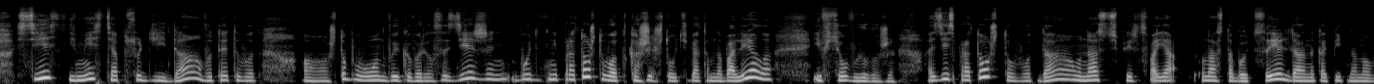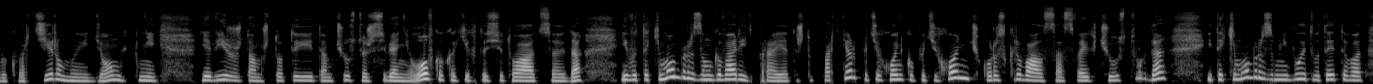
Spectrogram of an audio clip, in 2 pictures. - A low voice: No, high, 190 Hz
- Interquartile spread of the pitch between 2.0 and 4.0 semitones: No, average, 5.2 semitones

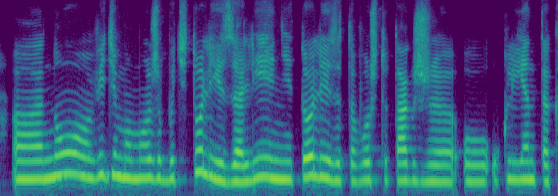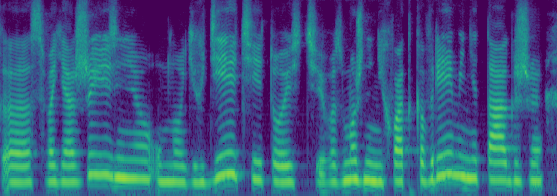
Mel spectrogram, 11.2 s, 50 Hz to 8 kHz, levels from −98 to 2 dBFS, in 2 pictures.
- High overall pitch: Yes, high, 225 Hz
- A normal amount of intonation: Yes, average, 3.1 semitones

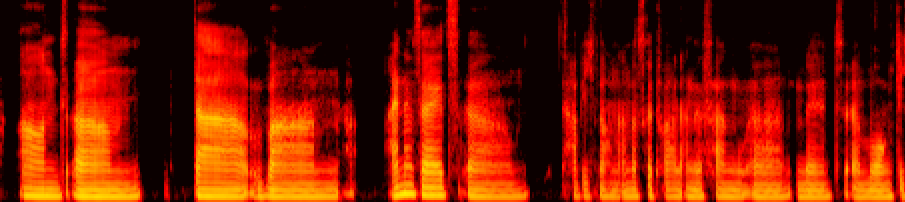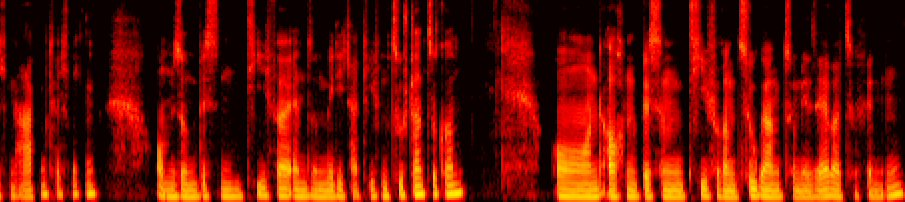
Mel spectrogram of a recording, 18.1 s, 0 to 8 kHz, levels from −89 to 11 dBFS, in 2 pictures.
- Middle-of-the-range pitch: No, very low, 95 Hz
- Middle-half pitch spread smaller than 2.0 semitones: Yes, narrow, 1.6 semitones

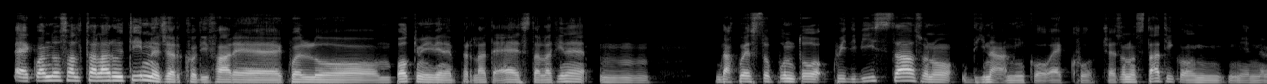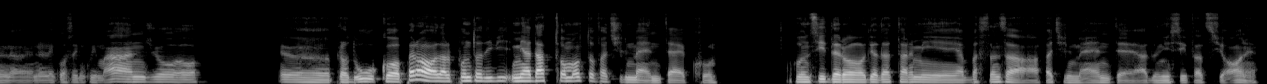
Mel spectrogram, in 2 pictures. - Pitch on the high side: No, low, 110 Hz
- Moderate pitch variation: Yes, average, 4.6 semitones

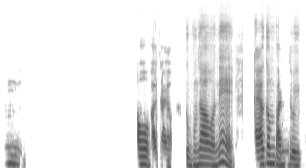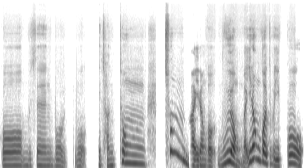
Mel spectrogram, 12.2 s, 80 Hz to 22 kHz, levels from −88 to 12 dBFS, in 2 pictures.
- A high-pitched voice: No, medium, 160 Hz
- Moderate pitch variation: Yes, average, 4.5 semitones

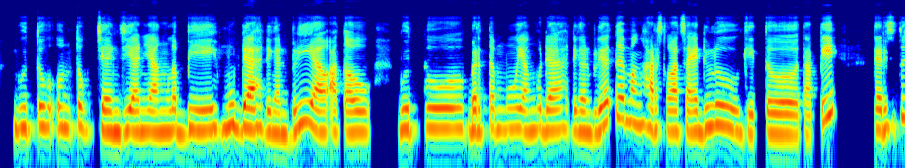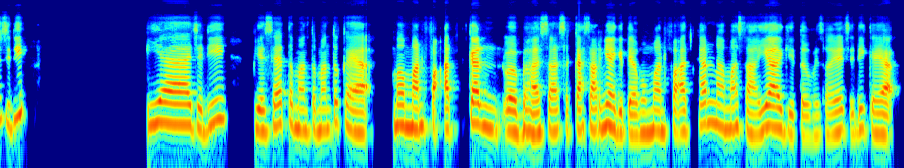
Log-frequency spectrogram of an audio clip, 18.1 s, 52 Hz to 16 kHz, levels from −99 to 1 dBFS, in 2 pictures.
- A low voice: No, high, 190 Hz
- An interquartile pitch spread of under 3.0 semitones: Yes, narrow, 2.5 semitones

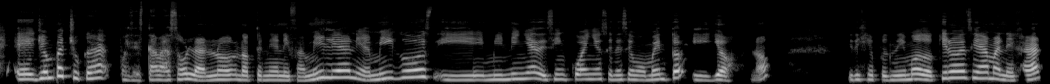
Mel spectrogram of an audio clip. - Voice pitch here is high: Yes, high, 225 Hz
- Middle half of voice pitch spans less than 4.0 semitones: No, average, 4.7 semitones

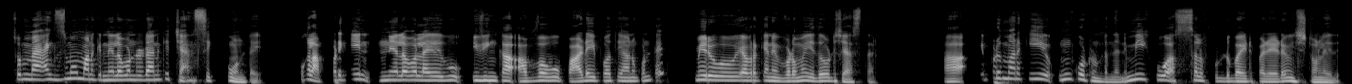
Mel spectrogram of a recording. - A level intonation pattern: No, wide, 5.6 semitones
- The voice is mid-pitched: Yes, medium, 180 Hz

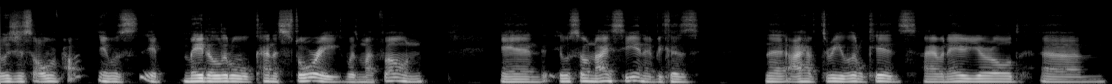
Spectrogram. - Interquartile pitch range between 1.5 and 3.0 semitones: Yes, narrow, 2.5 semitones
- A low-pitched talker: Yes, low, 130 Hz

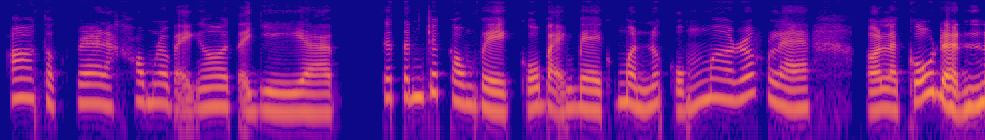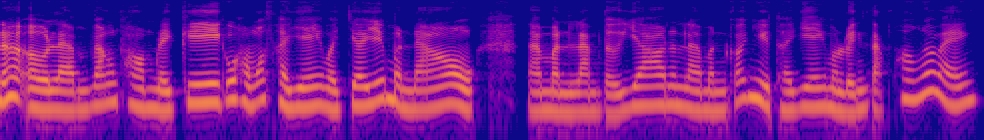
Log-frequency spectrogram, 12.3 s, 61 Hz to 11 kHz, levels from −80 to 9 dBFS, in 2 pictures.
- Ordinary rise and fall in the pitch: Yes, average, 4.7 semitones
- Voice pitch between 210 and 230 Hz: Yes, high, 220 Hz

